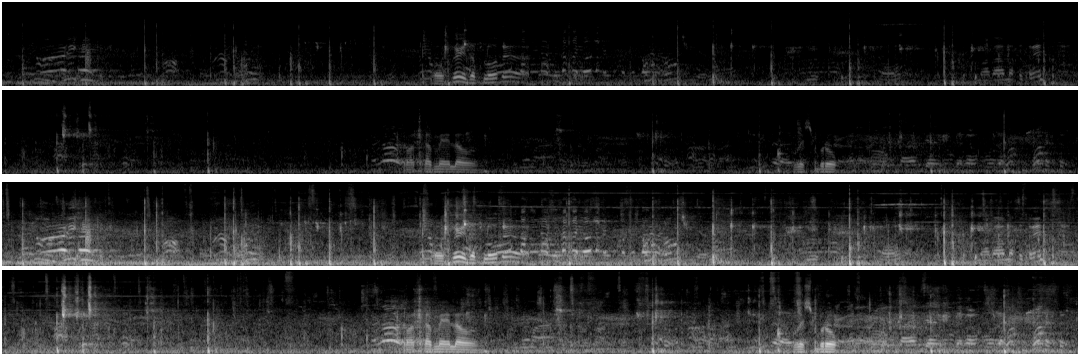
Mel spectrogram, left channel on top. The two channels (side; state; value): left; quieter; 20.8 dB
